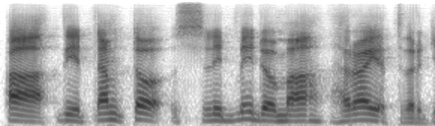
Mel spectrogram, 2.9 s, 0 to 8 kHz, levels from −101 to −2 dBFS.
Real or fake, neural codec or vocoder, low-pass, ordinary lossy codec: fake; codec, 16 kHz, 0.7 kbps, FocalCodec; 7.2 kHz; none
